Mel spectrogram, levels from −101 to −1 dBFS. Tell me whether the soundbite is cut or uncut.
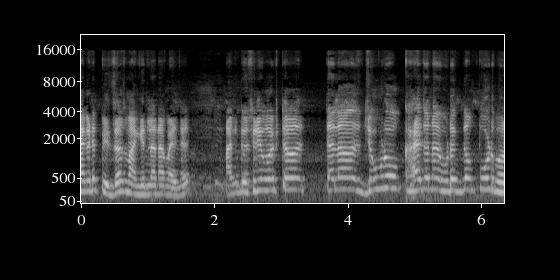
uncut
